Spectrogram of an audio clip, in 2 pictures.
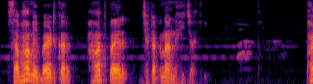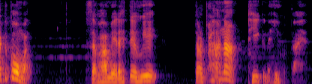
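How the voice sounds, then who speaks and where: A man from India hosting his channel and narrating a motivational story with measured, earnest emphasis. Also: on the high side, fairly bright tone.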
